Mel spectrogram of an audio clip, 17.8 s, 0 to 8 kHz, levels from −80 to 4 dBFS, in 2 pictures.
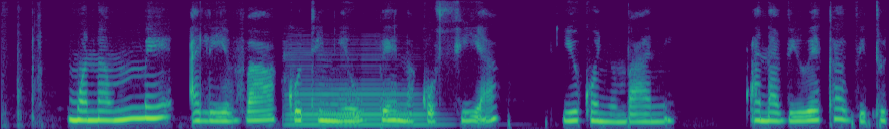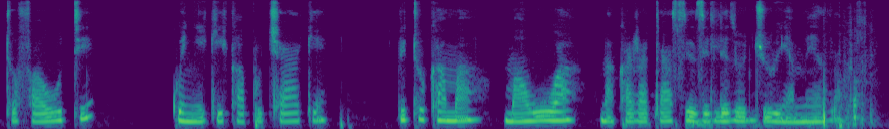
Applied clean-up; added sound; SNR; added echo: neural mask model RNNoise.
